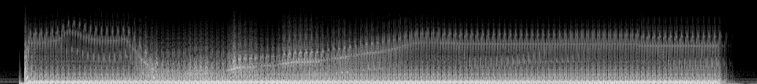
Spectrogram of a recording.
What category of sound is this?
Sound effects > Electronic / Design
